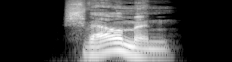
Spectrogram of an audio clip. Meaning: dative plural of Schwarm
- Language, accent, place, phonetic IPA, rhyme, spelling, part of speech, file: German, Germany, Berlin, [ˈʃvɛʁmən], -ɛʁmən, Schwärmen, noun, De-Schwärmen.ogg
